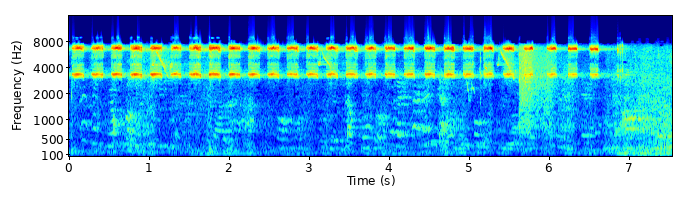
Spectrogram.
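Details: Pet Chinese giant cricket kept in Xi'an, China, giving shrill, doubled-tone pulsed chirps, about four per second in a steady rhythm, for roughly six and a half seconds before stopping; faint voices murmur in the background.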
